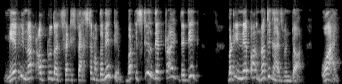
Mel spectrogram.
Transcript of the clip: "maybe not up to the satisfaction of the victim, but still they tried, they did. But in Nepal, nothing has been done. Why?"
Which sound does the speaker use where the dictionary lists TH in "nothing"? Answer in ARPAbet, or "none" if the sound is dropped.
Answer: T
